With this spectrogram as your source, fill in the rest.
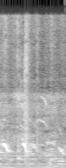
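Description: Chickens of a mixed-breed flock, including Sussex hens, cluck softly in a coop on a rainy day, short throaty calls close by over a steady background wash.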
